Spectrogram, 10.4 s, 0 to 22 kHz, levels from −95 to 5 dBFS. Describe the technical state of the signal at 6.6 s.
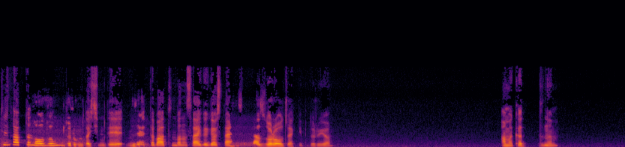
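The audio is intact at 6.6 s, with no fault present at that moment.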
